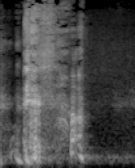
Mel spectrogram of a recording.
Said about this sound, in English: You're dying. I am dying. I'm sorry. At least I'm coughing away from the mic.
